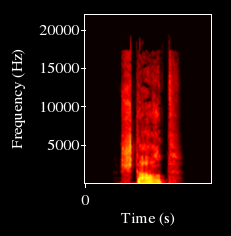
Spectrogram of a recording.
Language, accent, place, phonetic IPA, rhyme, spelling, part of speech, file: German, Germany, Berlin, [ʃtaʁt], -aʁt, starrt, verb, De-starrt.ogg
- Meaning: inflection of starren: 1. third-person singular present 2. second-person plural present 3. plural imperative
